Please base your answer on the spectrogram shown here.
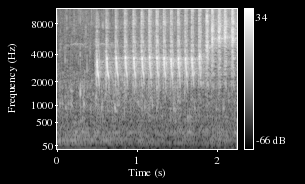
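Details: Short excerpt of pied triller song, nembak-nembak style: after a quiet start, a fast run of sharp repeated notes that grows higher and buzzier toward the end.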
